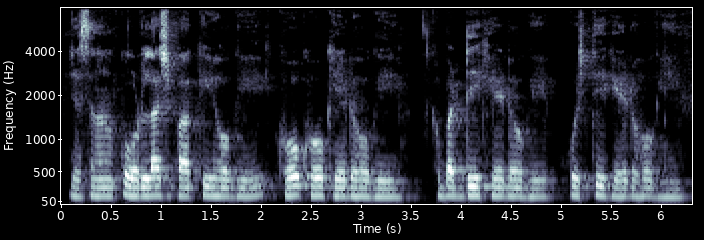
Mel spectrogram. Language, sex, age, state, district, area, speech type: Punjabi, male, 30-45, Punjab, Tarn Taran, rural, spontaneous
